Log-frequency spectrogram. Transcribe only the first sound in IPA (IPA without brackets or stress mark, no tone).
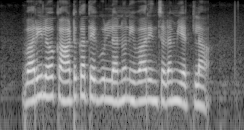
ʋ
